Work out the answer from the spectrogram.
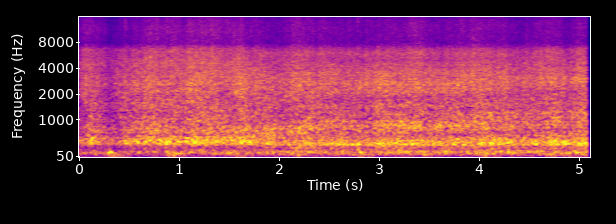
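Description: Heavy rain and strong wind on a car, heard from inside the cabin as a steady rushing noise.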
